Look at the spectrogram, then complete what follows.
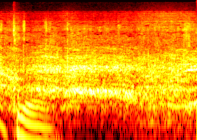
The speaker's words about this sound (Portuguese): A torcida está pedindo Thiago Neves.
